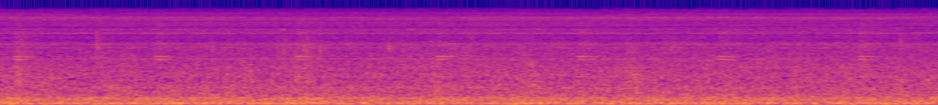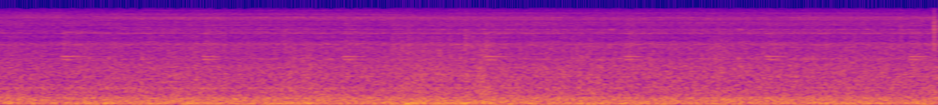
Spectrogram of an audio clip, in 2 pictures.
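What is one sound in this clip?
Train wheels click over rail joints at an even pace.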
